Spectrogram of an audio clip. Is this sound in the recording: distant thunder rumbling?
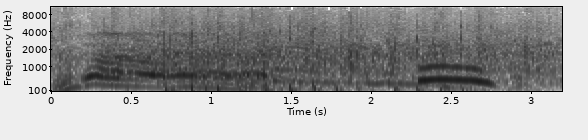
no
